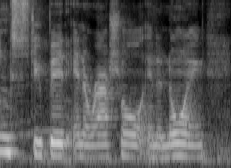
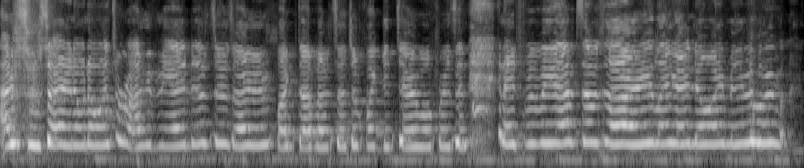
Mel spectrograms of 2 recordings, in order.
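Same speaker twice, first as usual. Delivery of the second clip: very high, incoherent, sobbing blubbering; 12 semitones higher, 4 dB louder than usual. Retelling what happened between Ellie and Milo, the speaker is imitating Milo sobbing. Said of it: "Milo immediately just starts sobbing".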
